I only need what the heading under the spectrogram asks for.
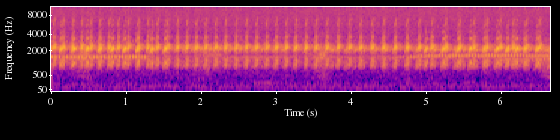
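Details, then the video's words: Tree frogs singing in a pond at night in mid-April, North-East Italy: rapid, harsh pulsed croaks repeated densely for the whole stretch, with a steady high trill of mole crickets running beneath, at first continuous, then pausing and resuming. "relaxing singing tree frogs in pond"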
